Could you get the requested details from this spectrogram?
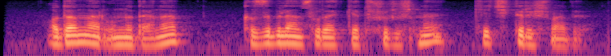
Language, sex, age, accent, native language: Uzbek, male, under 19, Xorazm, Uzbek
